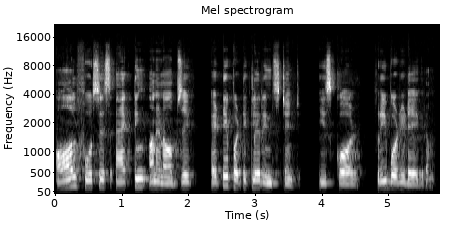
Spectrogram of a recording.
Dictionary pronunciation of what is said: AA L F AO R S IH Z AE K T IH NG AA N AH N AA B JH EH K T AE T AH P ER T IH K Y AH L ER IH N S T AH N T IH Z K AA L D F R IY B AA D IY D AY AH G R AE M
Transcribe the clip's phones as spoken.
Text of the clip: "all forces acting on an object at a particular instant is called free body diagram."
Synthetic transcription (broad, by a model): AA L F AO R S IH S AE K T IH NG AA N AH N AA B JH EH K T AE T AH P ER T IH K Y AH L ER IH N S T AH N T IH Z K AA L D F R IY B AA D IY D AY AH G R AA M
